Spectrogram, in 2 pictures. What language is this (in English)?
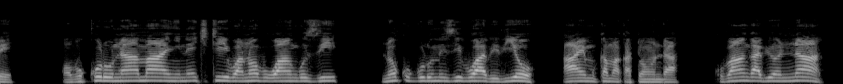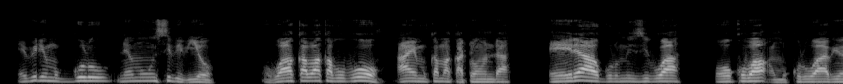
Ganda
